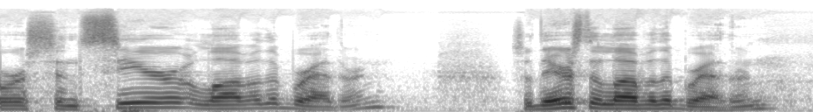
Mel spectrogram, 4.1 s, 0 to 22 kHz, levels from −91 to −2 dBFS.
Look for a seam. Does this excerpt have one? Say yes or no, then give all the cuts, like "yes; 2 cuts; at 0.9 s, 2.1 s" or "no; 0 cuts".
yes; 1 cut; at 2.2 s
